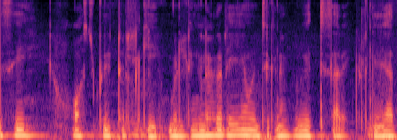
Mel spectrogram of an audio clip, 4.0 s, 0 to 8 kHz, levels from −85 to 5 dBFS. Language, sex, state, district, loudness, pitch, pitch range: Urdu, male, Bihar, Saharsa, -14 LUFS, 115 Hz, 110-115 Hz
